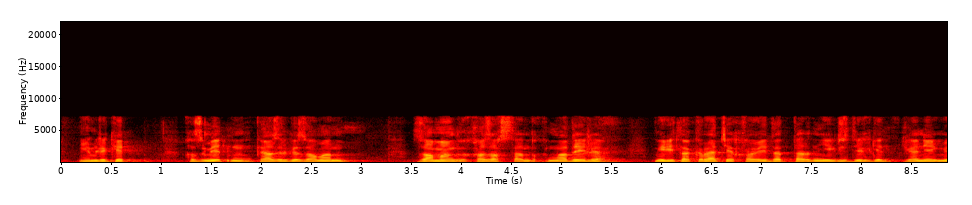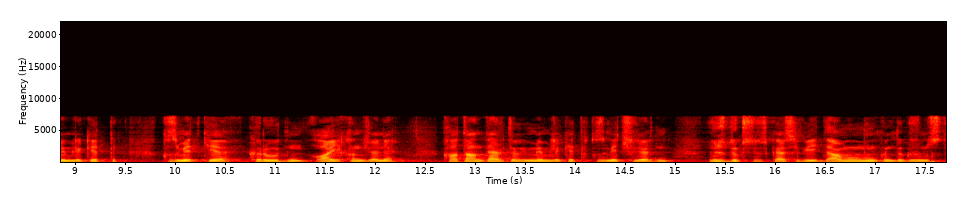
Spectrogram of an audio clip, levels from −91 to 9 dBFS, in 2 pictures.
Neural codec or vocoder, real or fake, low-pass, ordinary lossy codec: codec, 44.1 kHz, 7.8 kbps, Pupu-Codec; fake; 7.2 kHz; MP3, 64 kbps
